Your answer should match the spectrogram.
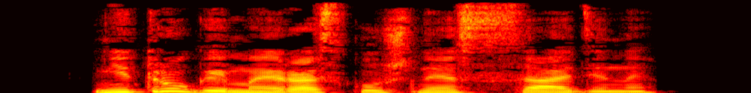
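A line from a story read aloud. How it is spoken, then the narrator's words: Quiet request, strained laugh. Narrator (Russian): Она попыталась засмеяться, попросив его тихо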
